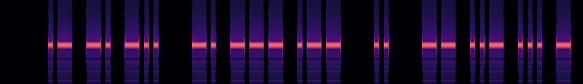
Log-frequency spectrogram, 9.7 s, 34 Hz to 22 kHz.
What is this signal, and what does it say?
Morse code, heard as a keyed tone, about 15 wpm, 700 Hz. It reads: AND NOW I MUST
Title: Sentences from Top 1000 Words - Review Part 3 - 15wpm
